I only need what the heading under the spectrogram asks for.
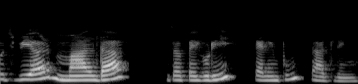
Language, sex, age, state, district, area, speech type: Nepali, female, 30-45, West Bengal, Kalimpong, rural, spontaneous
